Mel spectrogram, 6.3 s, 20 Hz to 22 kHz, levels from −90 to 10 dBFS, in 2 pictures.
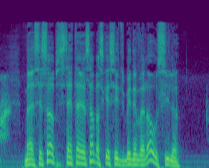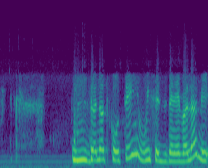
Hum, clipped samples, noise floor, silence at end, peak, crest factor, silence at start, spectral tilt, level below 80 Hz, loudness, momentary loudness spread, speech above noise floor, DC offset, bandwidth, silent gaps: none; under 0.1%; -45 dBFS; 0 s; -2 dBFS; 14 dB; 0 s; -5.5 dB/octave; -38 dBFS; -16 LUFS; 6 LU; 29 dB; under 0.1%; 13 kHz; none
